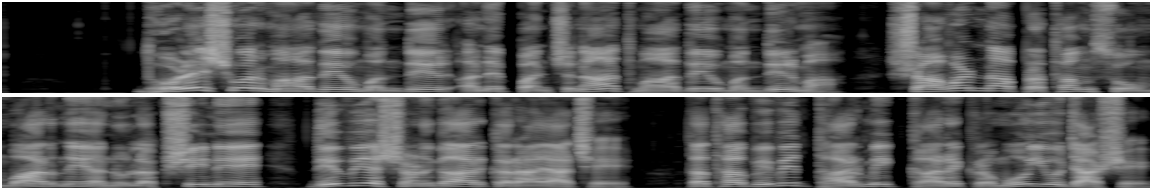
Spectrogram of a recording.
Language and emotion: Gujarati, neutral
